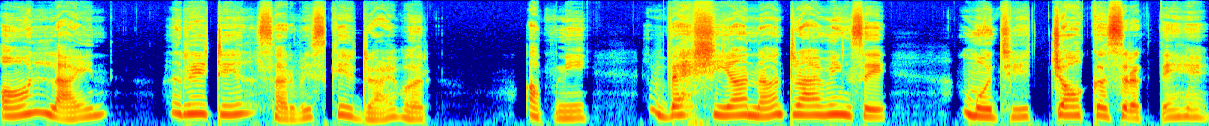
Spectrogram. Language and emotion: Urdu, fearful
